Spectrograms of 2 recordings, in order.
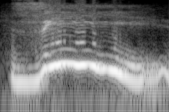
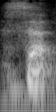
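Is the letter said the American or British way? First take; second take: American; British. First: The letter name is said the American way. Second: The letter name is said the British way. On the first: "that is in America, in, in Canada" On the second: "in the U K"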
